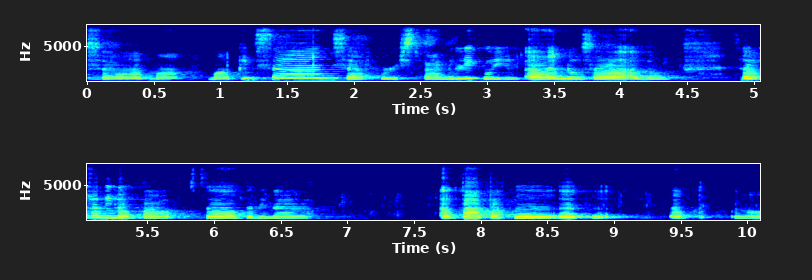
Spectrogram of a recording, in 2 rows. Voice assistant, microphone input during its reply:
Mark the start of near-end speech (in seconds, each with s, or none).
none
